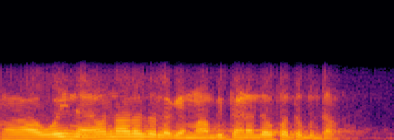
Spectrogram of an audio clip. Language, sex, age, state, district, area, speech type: Sindhi, male, 18-30, Maharashtra, Thane, urban, conversation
